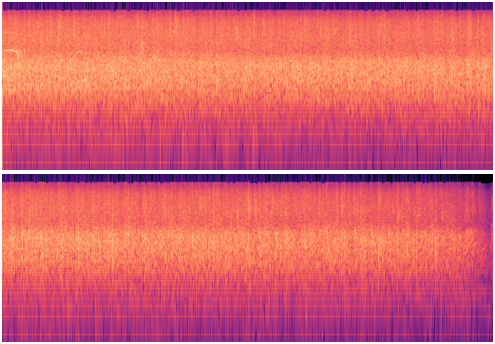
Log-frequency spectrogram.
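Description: A large seated audience applauding, a dense steady clapping that slowly thins out and dies away at the end.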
